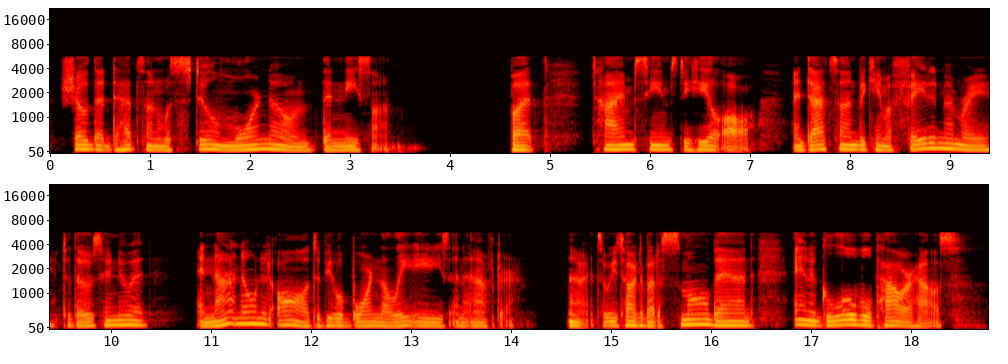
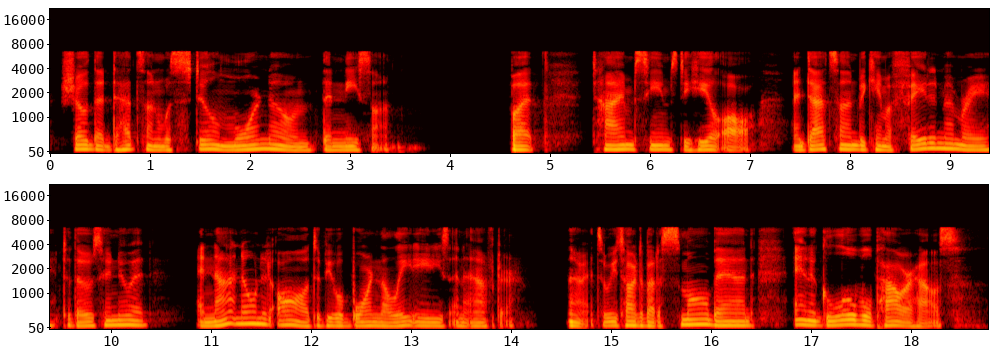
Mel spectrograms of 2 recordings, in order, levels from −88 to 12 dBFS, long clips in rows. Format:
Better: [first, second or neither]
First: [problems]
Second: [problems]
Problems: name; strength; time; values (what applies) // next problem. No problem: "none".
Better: second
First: garbled, watery; badly; nothing above 5.5 kHz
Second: garbled, watery; slightly; nothing above 6.5 kHz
